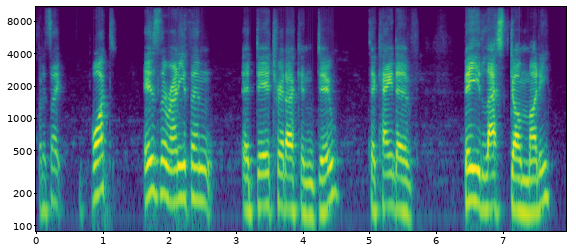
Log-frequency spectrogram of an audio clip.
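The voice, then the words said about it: Noticeable accent, hard to follow. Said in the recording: “my accent is tough for you guys”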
